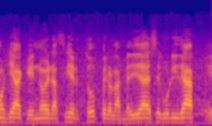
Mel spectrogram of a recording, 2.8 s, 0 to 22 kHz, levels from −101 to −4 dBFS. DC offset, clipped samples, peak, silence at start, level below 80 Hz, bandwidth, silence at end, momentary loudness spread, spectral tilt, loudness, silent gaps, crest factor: under 0.1%; under 0.1%; -10 dBFS; 0 s; -64 dBFS; 13 kHz; 0 s; 7 LU; -4 dB/octave; -28 LUFS; none; 18 dB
